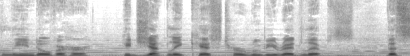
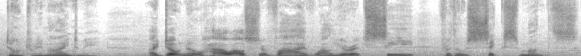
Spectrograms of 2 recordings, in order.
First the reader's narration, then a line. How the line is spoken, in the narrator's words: A tear trickled down Marcia's cheek as she whispered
